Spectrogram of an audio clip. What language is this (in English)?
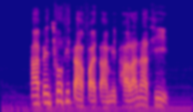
Thai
